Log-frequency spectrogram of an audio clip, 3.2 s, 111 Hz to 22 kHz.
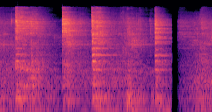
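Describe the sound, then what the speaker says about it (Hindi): A spoon scrapes cashews and almonds roasting in a kadhai over a low to medium flame, four separate sharp metallic strokes with short gaps between them, close and clear with no talking. "काजू बादाम डालने के बाद मैंने इसे लो टू मीडियम फ्लेम के ऊपर 3 से 4 मिनट तक भूनकर रेडी कर लिया है"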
